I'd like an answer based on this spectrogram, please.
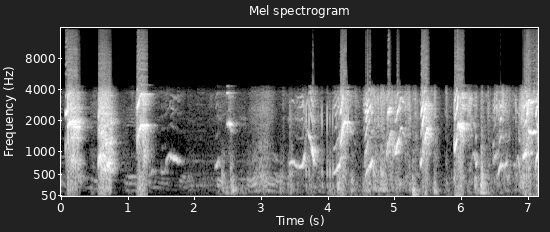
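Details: Barking at squirrels from pet dogs: three hard barks open, a brief lull with low whimpers follows, then a burst of excited yelps and renewed barking.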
